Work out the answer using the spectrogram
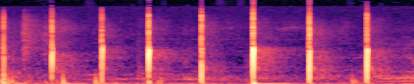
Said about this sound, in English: After taking first spot at regionals, cheer went on to play second overall. So let's give them a round of applause for getting second.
